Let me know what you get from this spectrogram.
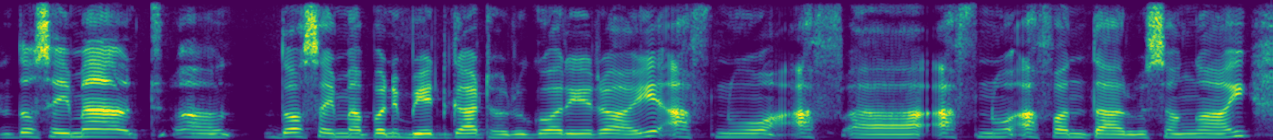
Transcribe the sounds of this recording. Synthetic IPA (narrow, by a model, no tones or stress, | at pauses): d̪ʌsʌjma | d̪ʌsʌjmapʌnibʱeʈɡaʈɦʌɾuɡʌɾeɾʌɦʌjapʰnoaa̰pʰnoʔapʰʌnt̪aɦʌɾusʌŋɡʌɦʌj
